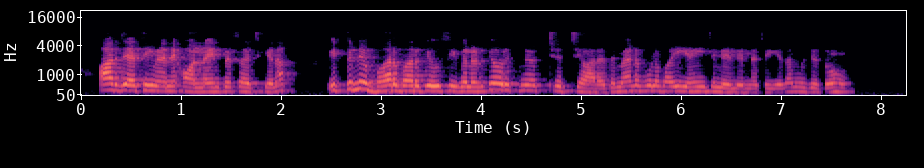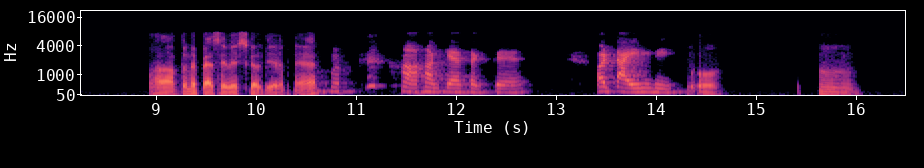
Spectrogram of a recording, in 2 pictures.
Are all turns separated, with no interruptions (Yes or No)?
Yes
